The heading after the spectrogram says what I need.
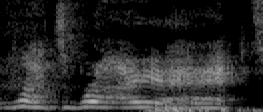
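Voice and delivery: high, drawn-out shout; mock riot-starter. Heckler rousing the school audience, mock outraged shouting. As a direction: incite the whole crowd at full volume.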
